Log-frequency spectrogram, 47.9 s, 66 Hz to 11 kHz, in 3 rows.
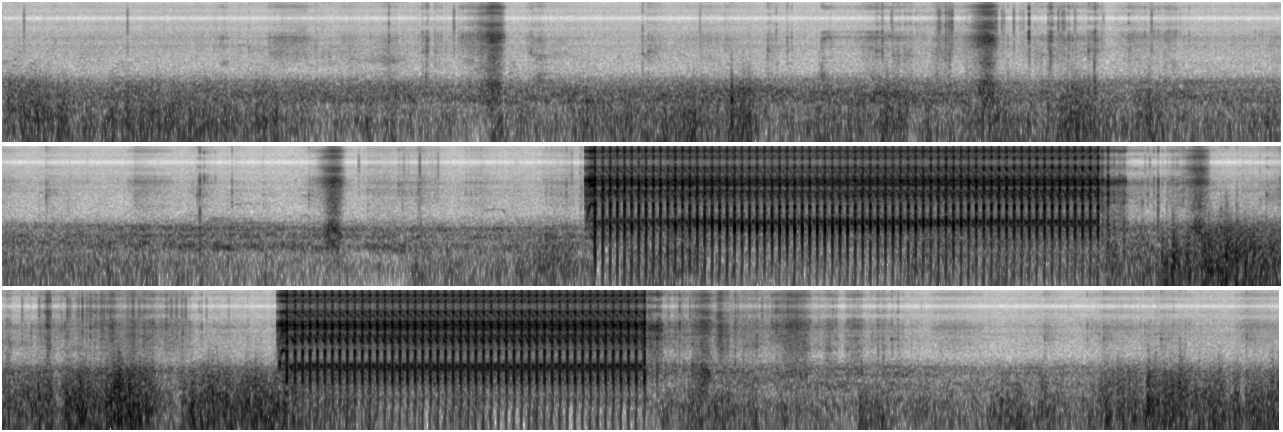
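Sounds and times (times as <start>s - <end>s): wind rumble: 0.0s - 38.8s, 40.0s - 47.9s
airsoft rifle full-auto burst: 23.3s - 30.1s, 35.4s - 40.3s
scattered clicks: 23.3s - 30.5s, 35.4s - 40.6s.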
